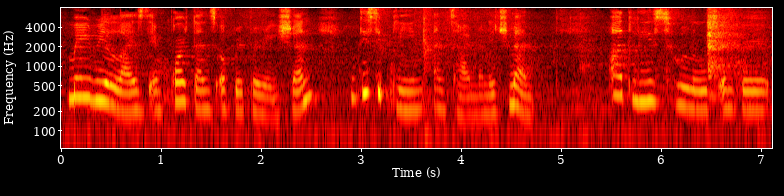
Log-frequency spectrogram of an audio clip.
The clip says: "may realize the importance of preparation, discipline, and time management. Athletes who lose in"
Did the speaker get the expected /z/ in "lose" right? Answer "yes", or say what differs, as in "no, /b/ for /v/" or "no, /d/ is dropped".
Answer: no, /s/ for /z/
